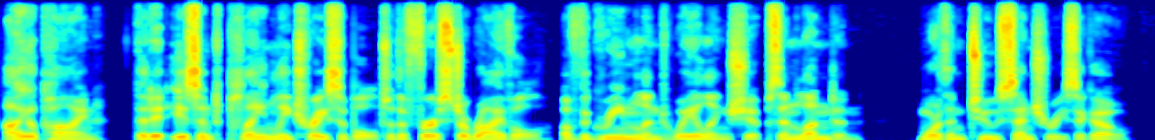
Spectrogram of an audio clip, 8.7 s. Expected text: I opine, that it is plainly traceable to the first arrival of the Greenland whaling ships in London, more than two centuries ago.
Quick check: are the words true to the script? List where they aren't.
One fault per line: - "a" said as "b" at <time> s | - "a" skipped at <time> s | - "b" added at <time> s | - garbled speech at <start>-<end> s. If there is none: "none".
- "is" said as "isn't" at 1.3 s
